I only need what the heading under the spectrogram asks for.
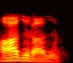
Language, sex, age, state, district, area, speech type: Nepali, male, 30-45, West Bengal, Kalimpong, rural, conversation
